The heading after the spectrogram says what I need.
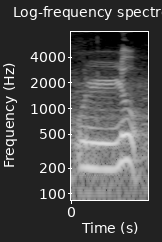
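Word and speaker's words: उल्लू: Okay, so ullu, u, symbol of u is used, that's why we pronounce it as ullu.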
